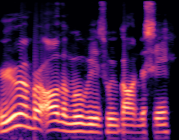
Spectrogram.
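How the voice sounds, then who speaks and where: A man's voice: mid-range voice, animated, a little fast, no echo, low-quality recording. A young man co-hosting a podcast, telling anecdotes in a rambling way full of "like" fillers. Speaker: podcast co-host. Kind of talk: casual chat.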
